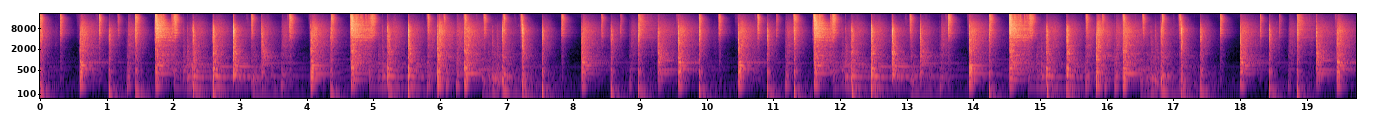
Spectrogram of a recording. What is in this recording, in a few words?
overhead; micros overhead; audioctone km-8p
